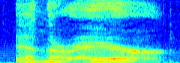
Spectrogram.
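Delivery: high unvoiced whisper. Real, not acted. Whispering the answer to the child. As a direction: let the secret slip softly.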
